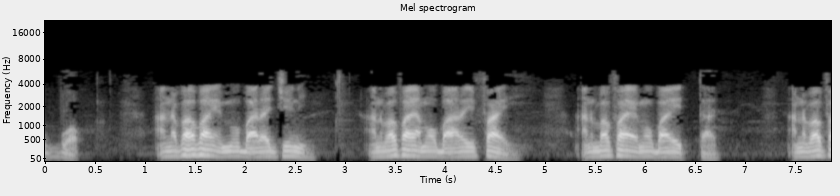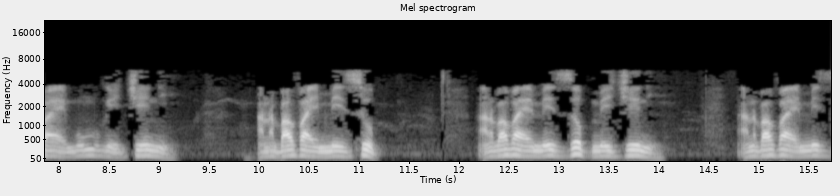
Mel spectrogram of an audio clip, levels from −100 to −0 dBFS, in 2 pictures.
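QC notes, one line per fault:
Throughout, MP3 compression: nothing above 5.9 kHz, and the speech has a heavy watery, swirling texture as weak frequency lines drop in and out between frames, likely from an encoder starved of bits, which fits about 24 kbps. That swirl sets it apart from a plain low-pass filter.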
